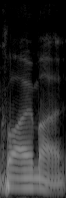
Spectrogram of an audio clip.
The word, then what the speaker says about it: Cuomo: something like that and it's spel and it's pronounced cumo Cuomo Cuomo yeah he's a do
